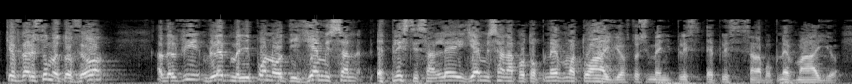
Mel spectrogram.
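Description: A man's voice: on the high side, slightly rough. A man preaching a Bible study sermon to his congregation, telling stories with animation and often addressing the listeners as brothers. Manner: animated storytelling, rising loud for retold shouts. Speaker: pastor.

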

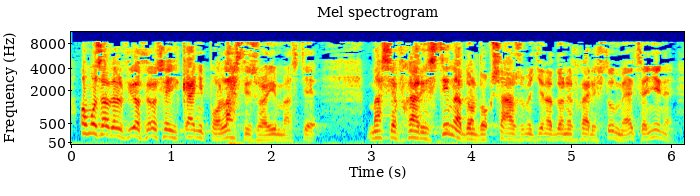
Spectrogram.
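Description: An older man, a grandfather, preaching and telling a heartfelt story to his congregation, warm and emotional with many restarts. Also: medium pitch, husky. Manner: emotional, animated, restarts often. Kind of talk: storytelling sermon.

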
